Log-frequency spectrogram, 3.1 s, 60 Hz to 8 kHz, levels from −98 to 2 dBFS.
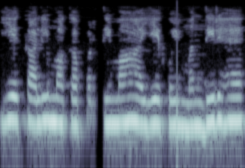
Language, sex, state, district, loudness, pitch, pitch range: Hindi, female, Bihar, Bhagalpur, -22 LUFS, 225 Hz, 215-235 Hz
